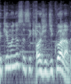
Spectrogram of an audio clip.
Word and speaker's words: Kemono: Et non Kimono comme certains pourraient l'entendre. Non mais finalement l'erreur, on sait d'où elle vient. Ouais bon, l'animé du coup. Elle vient du fait qu'en fait que Kemono ça s'écrit.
